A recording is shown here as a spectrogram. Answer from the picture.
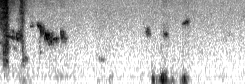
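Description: Near silence, with a few faint, short bird chirps about half a second in.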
